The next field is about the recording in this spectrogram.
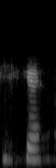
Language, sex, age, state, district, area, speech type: Hindi, female, 18-30, Bihar, Darbhanga, rural, conversation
